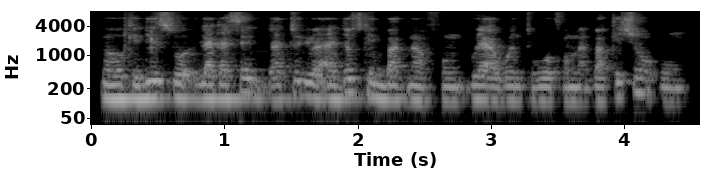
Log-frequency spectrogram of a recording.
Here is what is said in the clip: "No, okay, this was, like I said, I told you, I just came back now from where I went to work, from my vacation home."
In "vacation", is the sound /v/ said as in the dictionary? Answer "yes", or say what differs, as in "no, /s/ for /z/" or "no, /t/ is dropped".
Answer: no, /b/ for /v/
